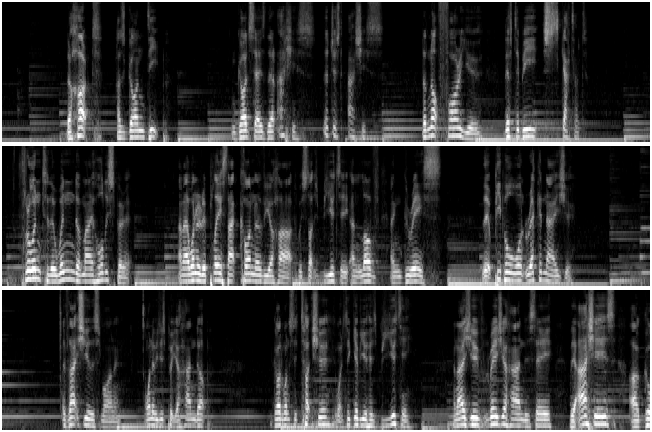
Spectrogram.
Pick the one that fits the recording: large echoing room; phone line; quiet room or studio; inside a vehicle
large echoing room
